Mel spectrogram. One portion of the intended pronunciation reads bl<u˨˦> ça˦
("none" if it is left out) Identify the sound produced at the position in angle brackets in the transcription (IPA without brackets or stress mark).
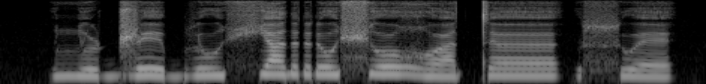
u˦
